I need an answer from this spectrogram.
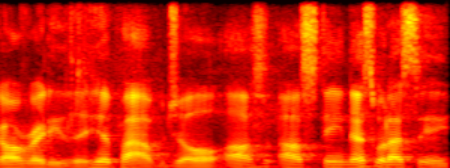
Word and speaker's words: Osteen: there somebody that's like already the hip-hop Joel Osteen? That's what I see in your future. If I had a crystal ball, I'd be like, you're kind of the hip-hop. That's how you say his name, Osteen?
